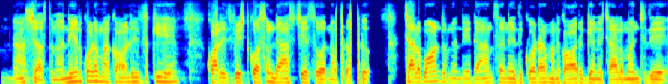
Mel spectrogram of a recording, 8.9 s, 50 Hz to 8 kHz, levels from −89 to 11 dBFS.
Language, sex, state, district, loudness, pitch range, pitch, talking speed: Telugu, male, Andhra Pradesh, Srikakulam, -15 LUFS, 125-145 Hz, 130 Hz, 155 wpm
